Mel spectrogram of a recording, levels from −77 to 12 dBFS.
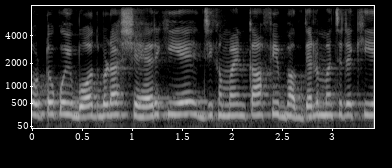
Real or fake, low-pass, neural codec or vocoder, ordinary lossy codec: real; none; none; none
